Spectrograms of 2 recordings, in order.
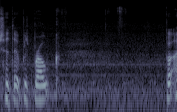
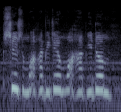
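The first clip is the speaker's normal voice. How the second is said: high, raised horrified wail; hammed-up horror, high and louder; mock scream; 6 semitones higher, 3 dB louder than usual. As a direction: act out a distraught outcry, pitched well up. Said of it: "She screams and she's like".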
